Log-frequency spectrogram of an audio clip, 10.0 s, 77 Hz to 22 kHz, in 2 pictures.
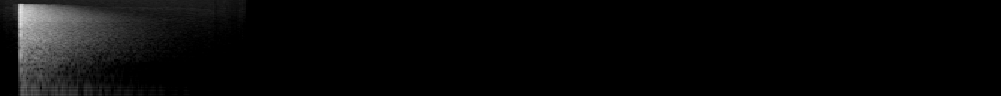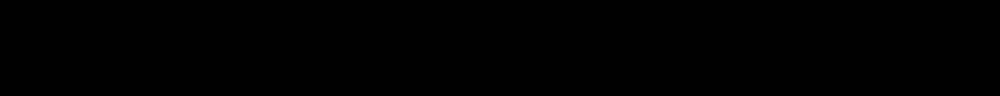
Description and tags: ESMUC Choir Hall IR at Rear Left-Corner
Impulse Response recorded at the Choir Hall from ESMUC, Barcelona at the Rear Left-Corner source position. This file is part of a collection of IR captured from the same mic placement but with the source at different points of the stage. This allows simulating true stereo panning by placing instruments on the stage by convolution instead of simply level differences.
The recording is in MS Stereo, with a omnidirectional and a figure-of-eight C414 microphones.
The channel number 1 is the Side and the number 2 is the Mid.
To perform the convolution, an LR decomposition is needed:
L = channel 2 + channel 1
R = channel 2 - channel 1
reverb, impulse-response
